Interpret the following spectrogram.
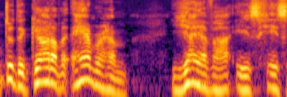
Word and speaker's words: YAHVAH: So here it is really seen, the W is really V, but it's the Western who changed it into Wu.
